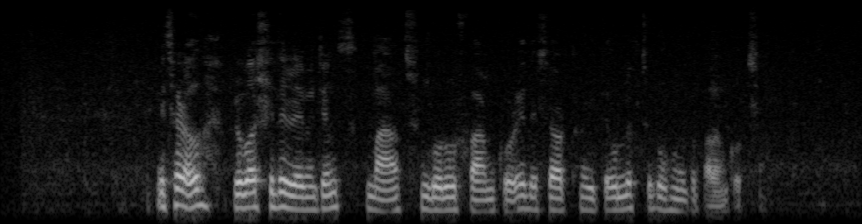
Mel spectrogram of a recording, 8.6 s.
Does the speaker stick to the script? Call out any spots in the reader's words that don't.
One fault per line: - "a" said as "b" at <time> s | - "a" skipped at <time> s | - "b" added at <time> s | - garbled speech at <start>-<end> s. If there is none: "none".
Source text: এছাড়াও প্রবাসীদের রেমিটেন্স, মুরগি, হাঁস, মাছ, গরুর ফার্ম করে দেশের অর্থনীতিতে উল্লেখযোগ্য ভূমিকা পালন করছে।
- "মুরগি হাঁস" skipped at 3.4 s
